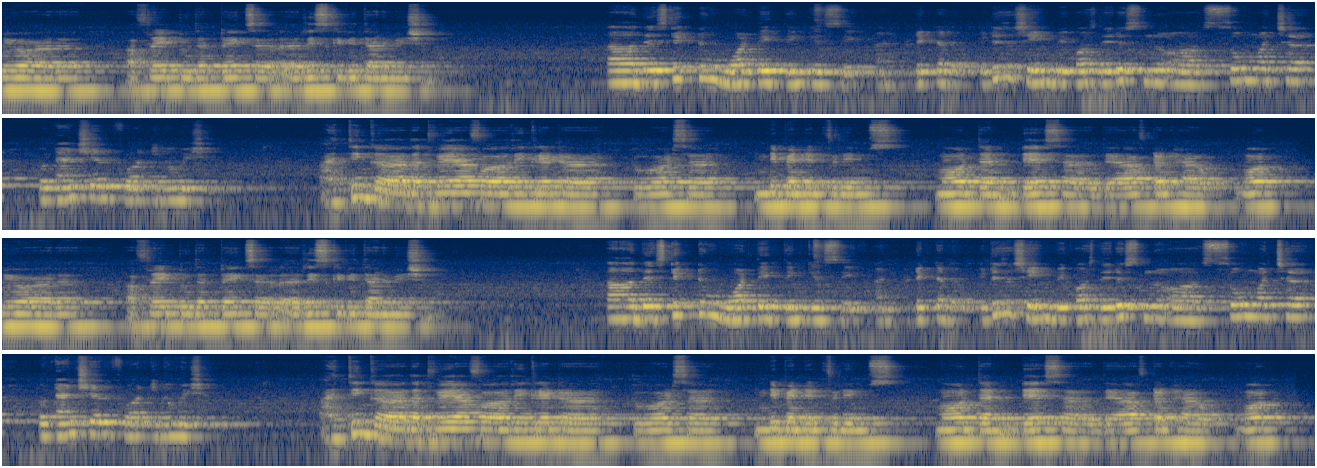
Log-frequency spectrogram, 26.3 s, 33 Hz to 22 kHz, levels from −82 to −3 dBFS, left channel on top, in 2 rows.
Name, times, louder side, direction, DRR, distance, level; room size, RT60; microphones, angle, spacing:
voice 1, 0.0-4.3 16.3-20.4 20.7-22.0 22.5-25.9, equal, 10° right, 0 dB, 1.4 m, -22 dB
voice 2, 6.1-12.0 12.3-13.1 13.5-15.1, equal, 45° right, 2 dB, 1.2 m, -23 dB
15.5 x 11.5 x 2.4 m, 1.4 s
head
